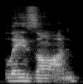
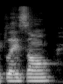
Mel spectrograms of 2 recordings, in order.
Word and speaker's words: blazon: spelled with an s so like blaze on b-l-a-z-o-n in the french you probably would say bleison and what a blazon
